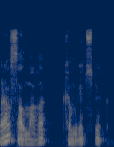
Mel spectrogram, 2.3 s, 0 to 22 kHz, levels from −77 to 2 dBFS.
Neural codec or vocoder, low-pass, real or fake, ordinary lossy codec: none; none; real; none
